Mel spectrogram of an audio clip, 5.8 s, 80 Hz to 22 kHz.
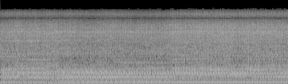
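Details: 1973 Honda CB350G twin on newly fitted Mikuni VM28 carbs, first run: even twin beat about four pulses a second, low steady note with slight blip; runs well, wants minor carb tweaking, fuel was slow to arrive.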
